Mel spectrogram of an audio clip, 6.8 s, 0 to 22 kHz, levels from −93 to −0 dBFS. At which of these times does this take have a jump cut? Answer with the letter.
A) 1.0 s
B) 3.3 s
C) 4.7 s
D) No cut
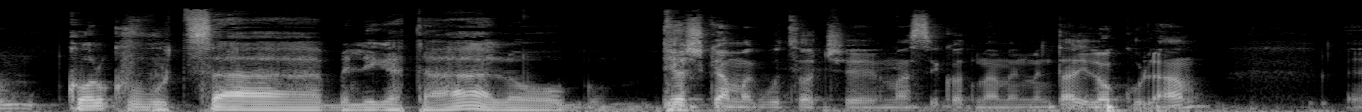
B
